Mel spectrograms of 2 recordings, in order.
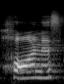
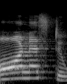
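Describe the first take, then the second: First: The word starts with an audible h sound. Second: The word starts directly with a vowel sound. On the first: The speaker calls it wrong. "ఇది హానెస్ట్ అనకూడదు" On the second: The speaker calls it right.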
